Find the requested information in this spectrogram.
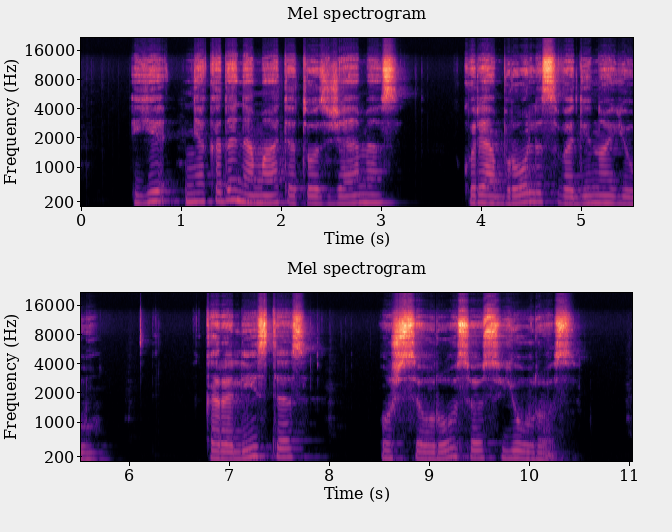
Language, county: Lithuanian, Kaunas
